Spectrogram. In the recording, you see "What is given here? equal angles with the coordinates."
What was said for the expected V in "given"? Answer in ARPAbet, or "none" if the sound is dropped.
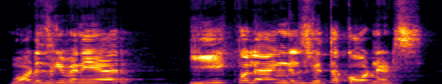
V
